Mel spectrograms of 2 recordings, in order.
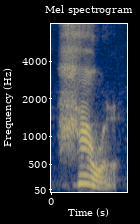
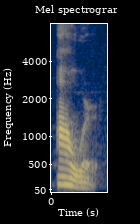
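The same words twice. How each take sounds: First: The word starts with an audible h sound. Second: The word starts with a vowel, no h. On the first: The speaker calls it wrong. "bukan hour" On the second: The speaker calls it right. "haknya nggak nggak dibaca"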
